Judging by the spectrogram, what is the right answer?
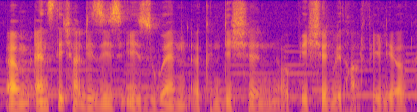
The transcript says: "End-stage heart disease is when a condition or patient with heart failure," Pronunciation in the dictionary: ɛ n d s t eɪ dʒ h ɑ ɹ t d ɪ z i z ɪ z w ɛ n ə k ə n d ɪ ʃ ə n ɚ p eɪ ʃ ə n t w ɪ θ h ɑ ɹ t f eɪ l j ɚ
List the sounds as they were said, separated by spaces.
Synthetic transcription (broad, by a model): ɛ n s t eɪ tʃ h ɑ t d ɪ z i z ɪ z w ɛ n ə k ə n d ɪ ʃ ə n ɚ p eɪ ʃ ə n w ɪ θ h ɑ t f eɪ l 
